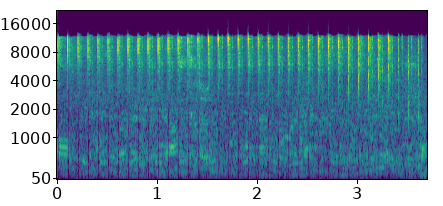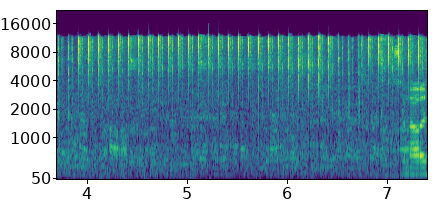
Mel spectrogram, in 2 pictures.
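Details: Radial shockwave therapy on an Olympic athlete's tight muscle at lower frequency and energy 1.3, applied at 90 degrees to the fibres: a rapid, even train of sharp clicking pulses, about ten a second, with muffled room talk behind.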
